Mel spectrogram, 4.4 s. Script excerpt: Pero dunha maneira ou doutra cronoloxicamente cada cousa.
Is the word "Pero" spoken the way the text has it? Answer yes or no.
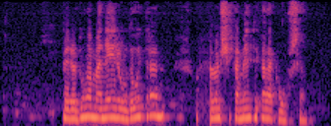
yes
